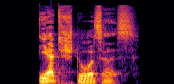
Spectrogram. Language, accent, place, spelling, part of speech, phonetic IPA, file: German, Germany, Berlin, Erdstoßes, noun, [ˈeːɐ̯tˌʃtoːsəs], De-Erdstoßes.ogg
- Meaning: genitive singular of Erdstoß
